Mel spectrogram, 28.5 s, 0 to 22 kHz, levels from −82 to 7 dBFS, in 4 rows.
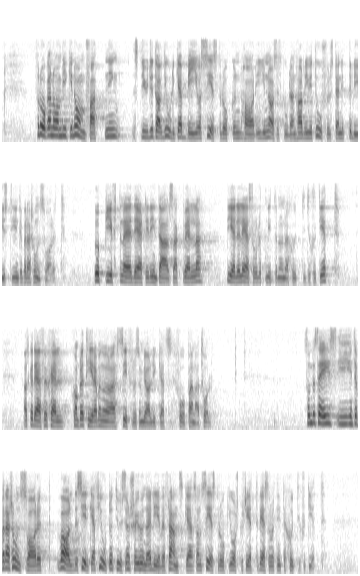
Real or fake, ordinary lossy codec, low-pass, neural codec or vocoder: real; none; 7.2 kHz; none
